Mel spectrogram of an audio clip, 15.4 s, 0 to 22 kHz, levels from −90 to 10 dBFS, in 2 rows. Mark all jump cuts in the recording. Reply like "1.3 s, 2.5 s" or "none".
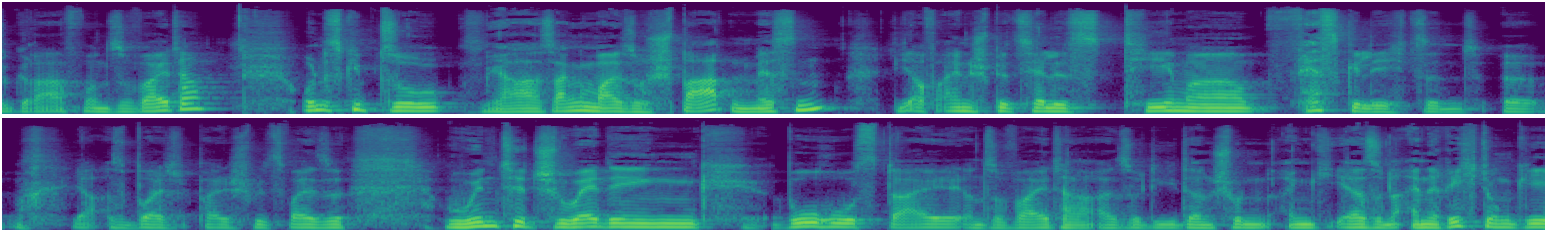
11.6 s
